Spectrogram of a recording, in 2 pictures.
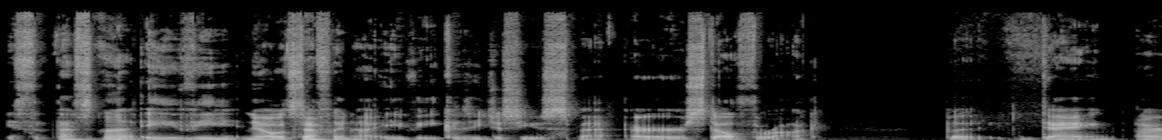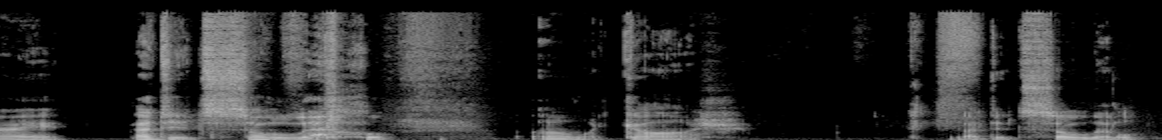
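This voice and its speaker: A man with a very low, gravelly voice calls a competitive online battle in loose play-by-play. He sounds congested, coughs now and then and hedges his calls as he thinks aloud. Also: animated, normal speed, pushed and bright. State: congested from allergies. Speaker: league commentator. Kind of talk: casual play-by-play game commentary.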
